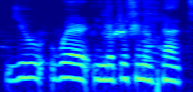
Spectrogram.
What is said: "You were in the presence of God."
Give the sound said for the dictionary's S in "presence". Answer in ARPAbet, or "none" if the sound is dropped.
none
